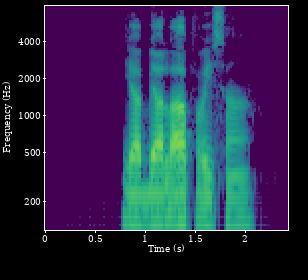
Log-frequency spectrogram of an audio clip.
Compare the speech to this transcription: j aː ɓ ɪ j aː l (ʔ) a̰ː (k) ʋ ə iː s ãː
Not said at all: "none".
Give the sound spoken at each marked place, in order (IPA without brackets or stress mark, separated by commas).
ʔ, p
